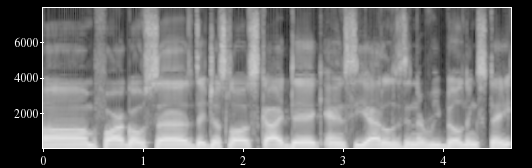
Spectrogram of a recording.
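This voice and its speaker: A man's medium-pitched voice with a dark, mellow tone, flat monotone intonation, very even loudness and a fairly slow pace. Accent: New York. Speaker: sports YouTuber. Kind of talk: live stream watchalong commentary. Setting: live stream. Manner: casual, conversational.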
